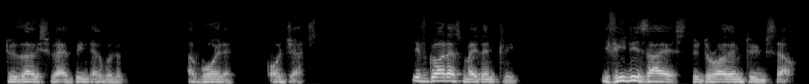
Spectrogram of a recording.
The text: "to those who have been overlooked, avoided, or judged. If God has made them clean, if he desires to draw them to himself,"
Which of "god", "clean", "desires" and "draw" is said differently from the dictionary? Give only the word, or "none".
clean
